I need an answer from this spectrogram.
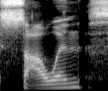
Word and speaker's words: Samhain: whatever I hate that it's spelled Samhain but pronounced like Sawan just some some Irish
